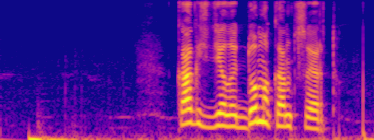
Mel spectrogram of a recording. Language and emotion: Russian, neutral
